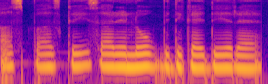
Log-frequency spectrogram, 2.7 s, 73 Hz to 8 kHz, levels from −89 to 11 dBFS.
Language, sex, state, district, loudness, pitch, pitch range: Hindi, female, Arunachal Pradesh, Papum Pare, -13 LUFS, 195 Hz, 190-200 Hz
